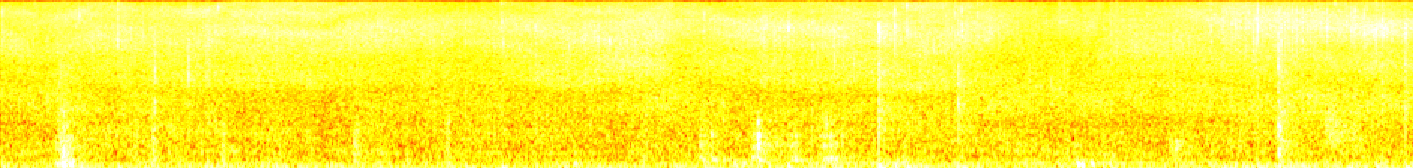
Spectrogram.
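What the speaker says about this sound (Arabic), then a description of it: "هنا لازم يتحمر بس قبل ما يتحرق باش نبقى نقلب فيه" Vegetables frying in a pan with mustard and soy sauce: a steady, close hiss and sizzle runs throughout, broken by small pops and the clack of stirring.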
